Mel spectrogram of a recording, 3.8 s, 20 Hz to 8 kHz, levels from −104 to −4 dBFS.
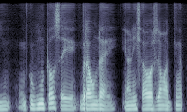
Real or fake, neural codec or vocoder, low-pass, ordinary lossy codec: fake; codec, 16 kHz, about 1 kbps, DyCAST, with the encoder's durations; 7.2 kHz; none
